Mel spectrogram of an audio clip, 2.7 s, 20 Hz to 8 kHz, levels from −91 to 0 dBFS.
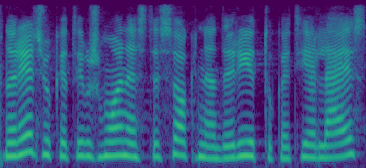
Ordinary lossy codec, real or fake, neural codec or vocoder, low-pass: MP3, 64 kbps; real; none; 7.2 kHz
